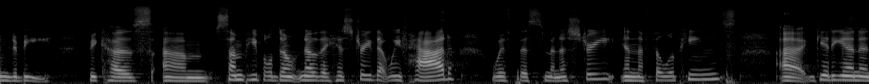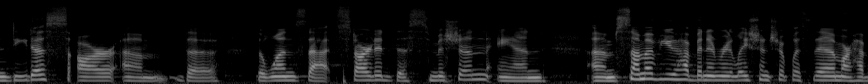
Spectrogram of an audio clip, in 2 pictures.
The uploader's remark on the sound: With the body at Grace Church. This episode is a recording of that Sunday morning service.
